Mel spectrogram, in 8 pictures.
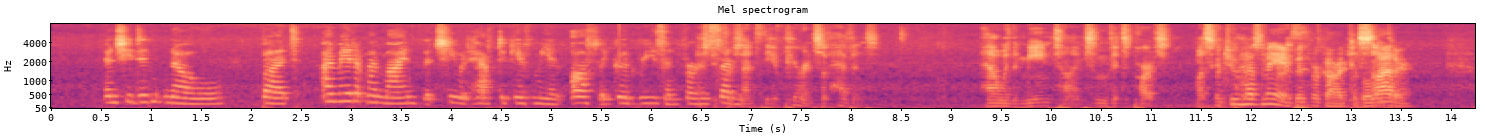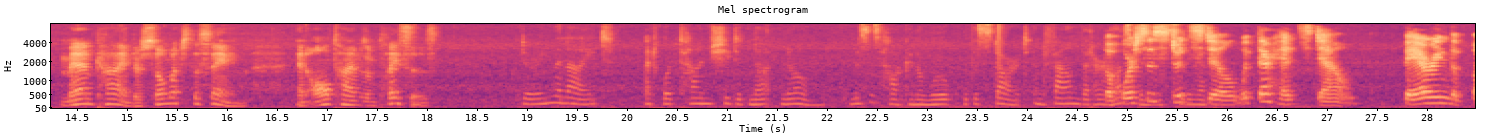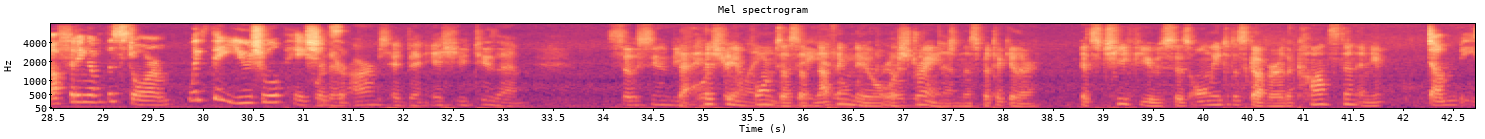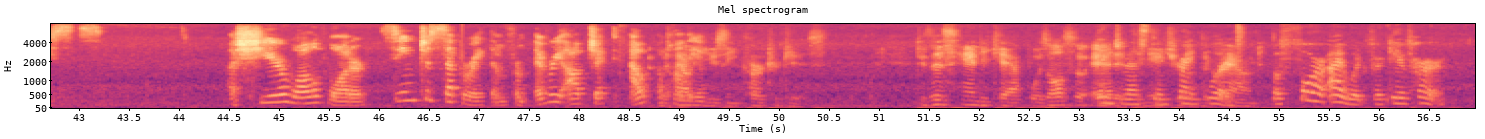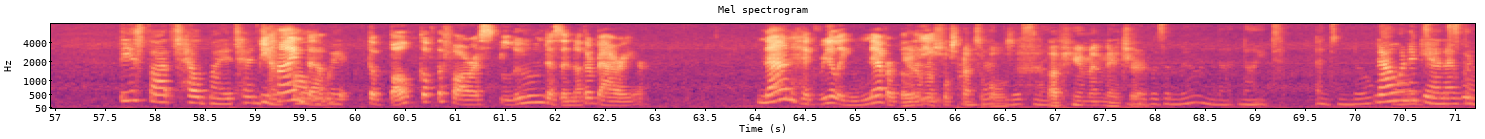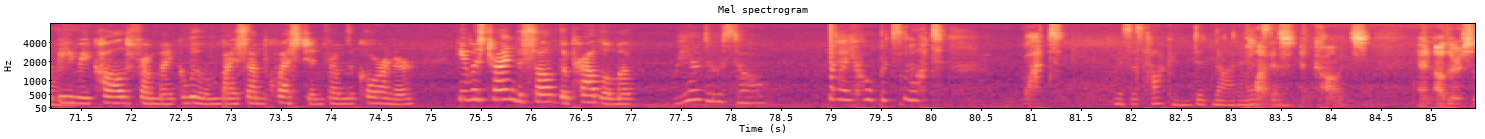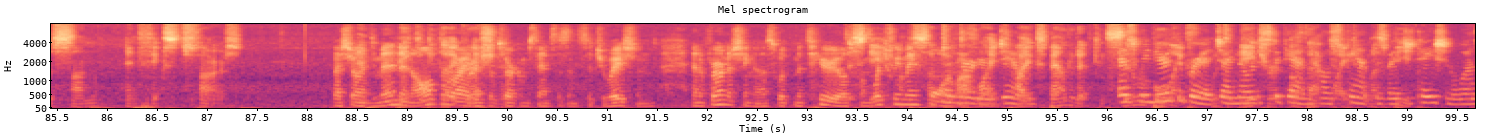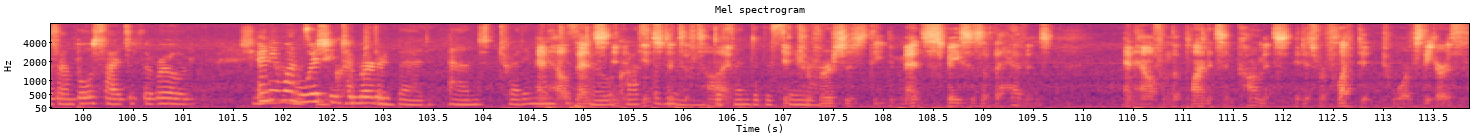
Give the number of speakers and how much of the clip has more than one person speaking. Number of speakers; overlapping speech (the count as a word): six, about 23%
